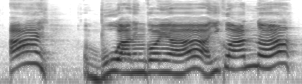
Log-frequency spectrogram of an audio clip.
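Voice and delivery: high, loud startled shriek; shrieking in alarm. Acted. Mother-in-law shrieking as her hair is grabbed. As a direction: shriek as your hair is yanked.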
